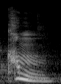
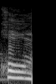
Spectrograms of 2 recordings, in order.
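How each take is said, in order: First: The vowel is a short 'uh' sound. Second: The vowel is a long gliding 'oh' sound. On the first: The word is an exception to the long-vowel rule. The speaker calls it right. "이거는 그냥 come이야 come" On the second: The long-vowel spelling rule was applied to the word. The speaker calls it wrong. "자 I comb 했었더니 아니 아니야 이거는 comb 아니야"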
